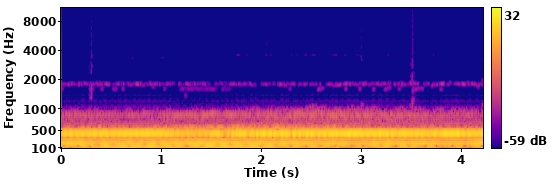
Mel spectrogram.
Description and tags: The sounds in this pack were made by creating a feedback loop of vst plugins in cubase. Basically, your just hearing the sounds of the pluggins themselves with no source sound at all... The machine speaks! All samples have been carefully crossfade looped in a sample editor. Just loop the entire sample in your sampler plug and you should be good to
go. Most of the samples in this pack lean towards more pad and drone like sounds. Enjoy!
